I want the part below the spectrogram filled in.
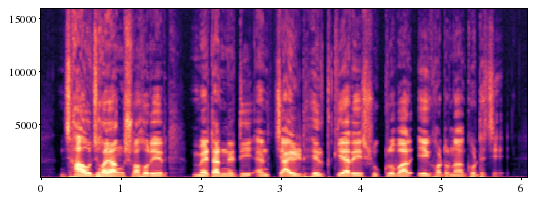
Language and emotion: Bengali, neutral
